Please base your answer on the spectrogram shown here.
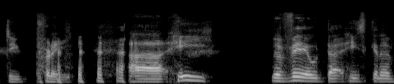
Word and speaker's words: Dupree: Sorry, yes, that's how you say it, Dupree.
